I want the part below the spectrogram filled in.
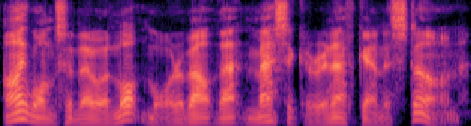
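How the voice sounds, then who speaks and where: A man reading the part of a Victorian police inspector in a storybook, brisk, formal and commanding. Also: deep voice, very animated, dry recording, studio quality, full character voice. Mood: businesslike.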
